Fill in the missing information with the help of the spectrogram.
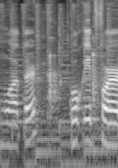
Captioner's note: clatters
